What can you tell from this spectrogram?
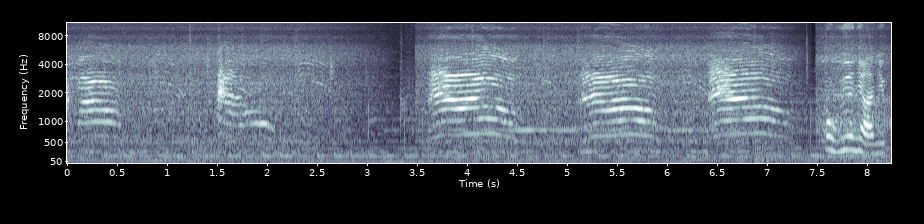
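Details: Domestic cat, later revealed to be a mother whose kitten is trapped in a pillar, crying from a house roof for several days while wandering as if searching: about five drawn-out, wavering meows over background music and low hum.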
